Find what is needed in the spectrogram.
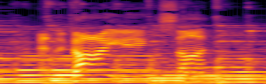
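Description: Electric guitar played slowly, sustained chords ringing with notes changing every half second or so. A high, wavering, vibrato-like line rises above the chords from about half a second in to about a second and a half.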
